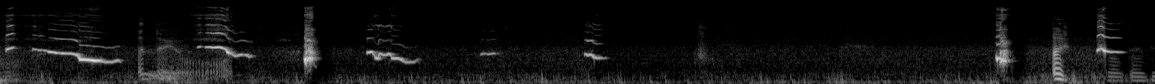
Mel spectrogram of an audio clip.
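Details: Chattering Pomapoo puppy, a Pomeranian and poodle cross, making a run of high whistled whines and squeaks, some sliding down, others wavering, in irregular bursts with pauses, plus brief sharp yips.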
